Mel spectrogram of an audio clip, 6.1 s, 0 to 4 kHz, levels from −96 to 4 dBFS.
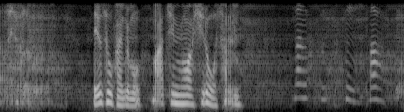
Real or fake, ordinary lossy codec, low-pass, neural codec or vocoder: fake; none; 3.6 kHz; autoencoder, 44.1 kHz, a latent of 192 numbers a frame, MeloTTS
